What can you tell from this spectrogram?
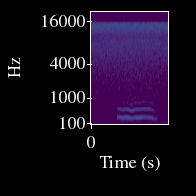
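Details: Sleeping cat Yuki gives one quiet, low, hum-like snore that holds a fairly even pitch for about three-quarters of a second, wavering slightly, against a faint room hiss.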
